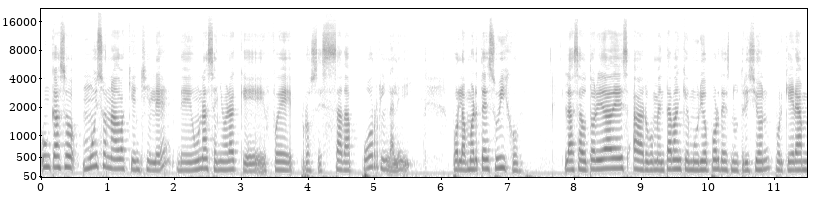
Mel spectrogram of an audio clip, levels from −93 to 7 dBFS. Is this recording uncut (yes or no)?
yes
